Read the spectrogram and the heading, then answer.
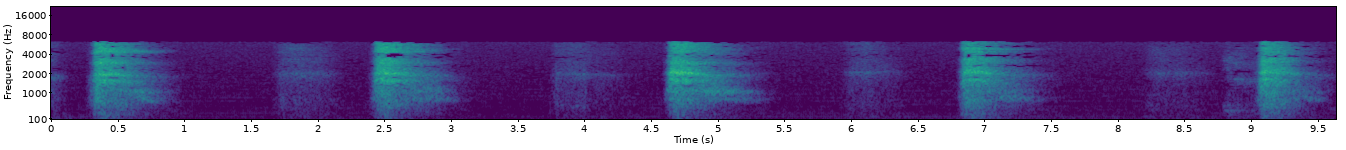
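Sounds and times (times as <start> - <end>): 
rapid heavy breathing of a climber at high altitude: 0.0 - 1.0, 1.6 - 9.6.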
